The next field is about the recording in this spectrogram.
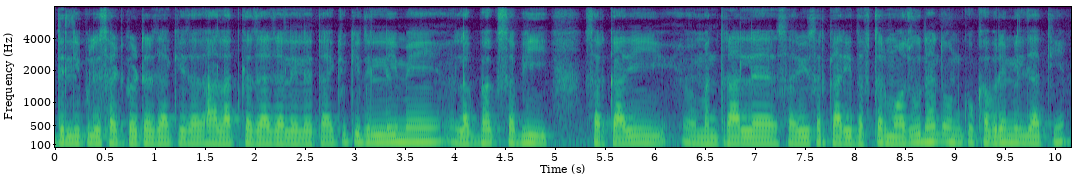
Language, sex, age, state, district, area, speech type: Hindi, male, 30-45, Delhi, New Delhi, urban, spontaneous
